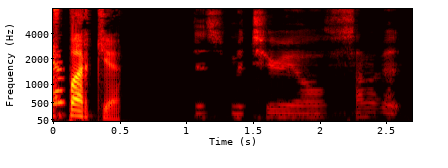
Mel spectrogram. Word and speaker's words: в парке: Я в парке. Yeah, parque. Okay, it's written with a v, that preposition, single consonant, and because Парке. voiceless p follows, it is pronounced as an f here. Я в парке.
